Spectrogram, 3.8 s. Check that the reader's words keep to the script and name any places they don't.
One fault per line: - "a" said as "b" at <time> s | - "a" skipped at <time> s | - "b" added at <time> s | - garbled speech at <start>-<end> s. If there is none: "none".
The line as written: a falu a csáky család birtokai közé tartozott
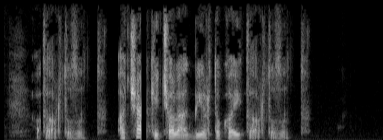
- "falu" said as "tartozott" at 0.4 s
- "közé" skipped at 2.4 s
